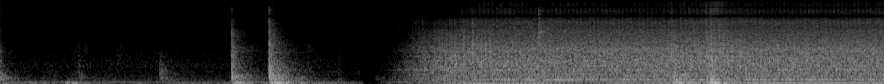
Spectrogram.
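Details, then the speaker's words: 1992 Ford F-150 302 V8 that sat over 10 years, open headers, engine cutting in and out: clunks, then a loud, steady rushing roar and low hum from the electric cooling fan, drowning out the engine. Loud fan. "You can definitely hear that fan. So that's a problem. You can't really tell if the engine's healthy or not because you can't really hear everything."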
